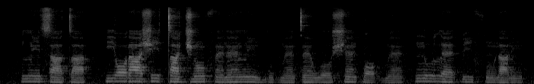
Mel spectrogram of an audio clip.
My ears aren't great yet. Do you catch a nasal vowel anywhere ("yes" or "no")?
yes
